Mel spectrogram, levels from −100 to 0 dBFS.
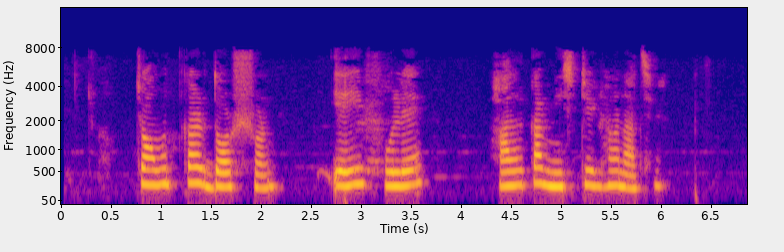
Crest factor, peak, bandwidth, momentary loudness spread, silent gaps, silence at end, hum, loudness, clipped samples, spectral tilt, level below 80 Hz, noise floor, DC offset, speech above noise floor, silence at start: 16 dB; -4 dBFS; 7.8 kHz; 11 LU; none; 0.85 s; none; -18 LUFS; under 0.1%; -5.5 dB/octave; -60 dBFS; -64 dBFS; under 0.1%; 47 dB; 0.8 s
